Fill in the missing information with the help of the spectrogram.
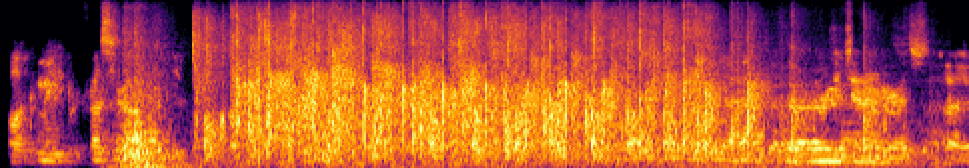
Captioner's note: applause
